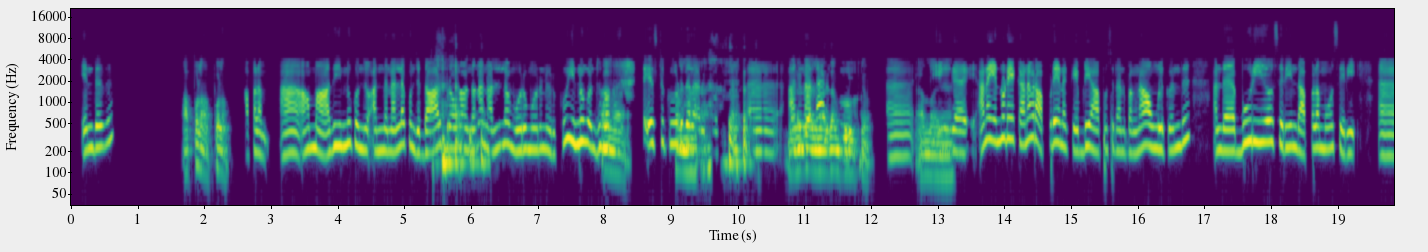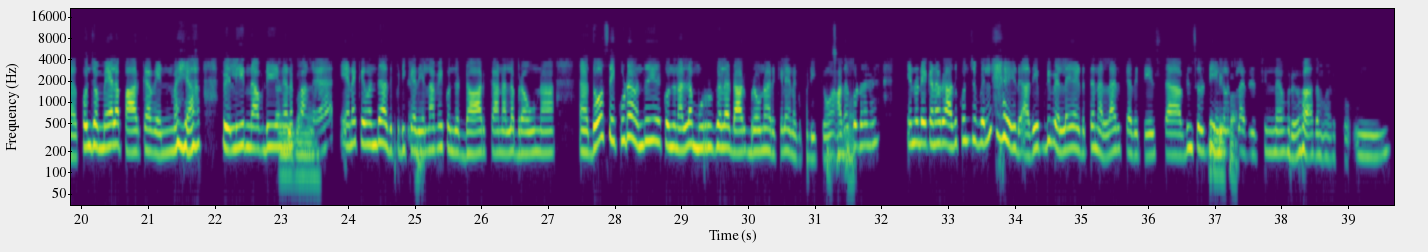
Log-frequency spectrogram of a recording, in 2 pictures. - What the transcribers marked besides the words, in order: other background noise; laugh; in English: "டார்க் ப்ரௌனா"; other noise; laugh; in English: "டேஸ்ட்டு"; in English: "ஆப்போசிட்டா"; laughing while speaking: "வெண்மையா, வெளிர்ன்னு அப்டி நெனப்பாங்க"; in English: "டார்க்கா"; in English: "ப்ரௌனா"; in English: "டார்க் ப்ரௌனா"; in English: "டேஸ்ட்டா"
- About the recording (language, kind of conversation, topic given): Tamil, podcast, சமையலறை வாசல் அல்லது இரவு உணவின் மணம் உங்களுக்கு எந்த நினைவுகளைத் தூண்டுகிறது?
